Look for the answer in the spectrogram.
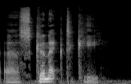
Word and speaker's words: Schenectady: Schenectady.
